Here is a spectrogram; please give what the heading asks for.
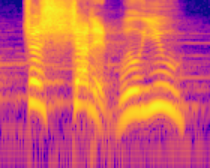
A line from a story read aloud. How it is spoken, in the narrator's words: Kotake screamed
